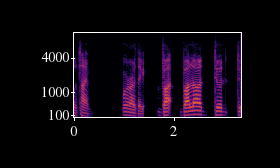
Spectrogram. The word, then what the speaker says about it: Valladolid: Getafe and Valladolid 2-3 for Valladolid.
